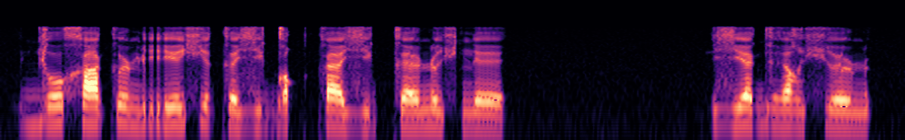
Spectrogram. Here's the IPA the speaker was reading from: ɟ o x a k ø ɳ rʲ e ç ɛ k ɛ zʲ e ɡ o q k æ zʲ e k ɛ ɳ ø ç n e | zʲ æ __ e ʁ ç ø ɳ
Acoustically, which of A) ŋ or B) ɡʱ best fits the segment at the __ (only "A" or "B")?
B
